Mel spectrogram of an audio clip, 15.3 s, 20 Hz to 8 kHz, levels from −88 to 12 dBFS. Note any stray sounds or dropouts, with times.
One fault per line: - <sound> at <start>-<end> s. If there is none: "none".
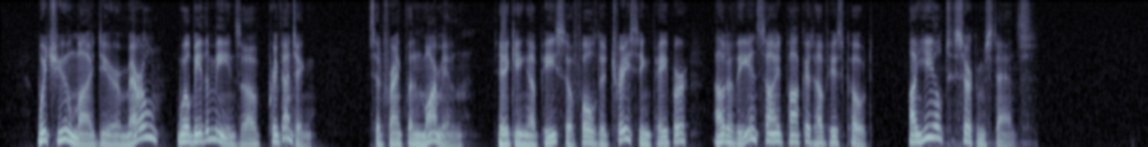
none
